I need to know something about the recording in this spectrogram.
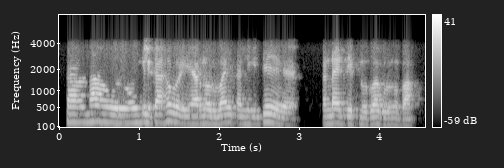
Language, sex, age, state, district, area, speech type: Tamil, male, 18-30, Tamil Nadu, Perambalur, rural, conversation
